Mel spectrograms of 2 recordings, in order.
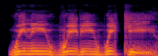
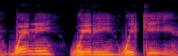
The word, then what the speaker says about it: veni, vidi, vici: Veni, vidi, vici. I pronounced it a little bit wrong on the first. It's veni, vidi, vici. That is the classical. The ecclesiastical is veni, vidi, vici. 2 different forms.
